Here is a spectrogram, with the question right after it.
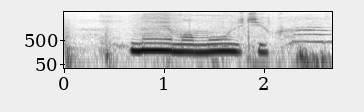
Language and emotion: Russian, sad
